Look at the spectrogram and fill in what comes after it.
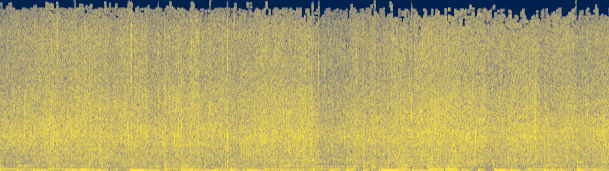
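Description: Shrimp and onions sizzling steadily in hot oil in a nonstick wok over high heat, stirred and turned with a spatula.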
